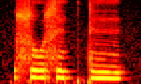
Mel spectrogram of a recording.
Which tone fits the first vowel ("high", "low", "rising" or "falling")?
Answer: high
